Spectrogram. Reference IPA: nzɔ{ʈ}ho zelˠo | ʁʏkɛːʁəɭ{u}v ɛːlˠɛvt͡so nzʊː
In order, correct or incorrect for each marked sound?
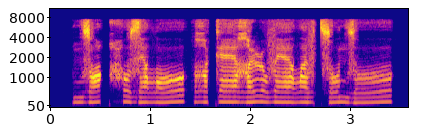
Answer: incorrect, incorrect

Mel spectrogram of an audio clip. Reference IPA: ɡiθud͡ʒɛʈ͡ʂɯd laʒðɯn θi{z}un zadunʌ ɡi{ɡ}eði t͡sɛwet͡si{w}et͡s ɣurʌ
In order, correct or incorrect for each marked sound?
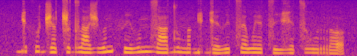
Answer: incorrect, correct, incorrect

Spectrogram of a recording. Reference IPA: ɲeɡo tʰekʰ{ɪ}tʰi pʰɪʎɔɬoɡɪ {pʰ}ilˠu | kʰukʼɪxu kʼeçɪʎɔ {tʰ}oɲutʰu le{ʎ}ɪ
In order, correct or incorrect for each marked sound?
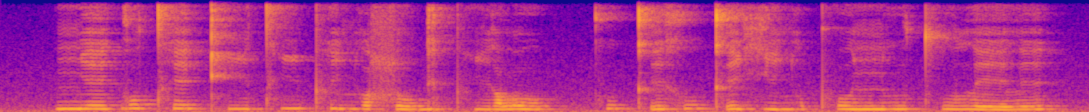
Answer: incorrect, correct, incorrect, incorrect

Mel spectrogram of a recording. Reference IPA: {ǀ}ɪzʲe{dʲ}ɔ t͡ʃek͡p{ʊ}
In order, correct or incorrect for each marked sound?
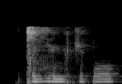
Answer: correct, incorrect, correct

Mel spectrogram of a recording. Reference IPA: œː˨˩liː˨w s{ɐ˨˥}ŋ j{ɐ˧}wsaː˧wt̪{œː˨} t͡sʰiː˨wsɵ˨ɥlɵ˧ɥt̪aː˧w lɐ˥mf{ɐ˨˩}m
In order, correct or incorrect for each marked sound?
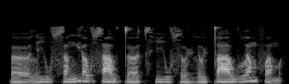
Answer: correct, incorrect, incorrect, correct

